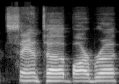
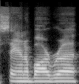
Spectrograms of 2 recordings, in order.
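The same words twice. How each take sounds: First: The T in Santa is clearly pronounced. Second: The T in Santa is dropped. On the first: Locals do not say it this way. "We don't say San, Santa Barbara" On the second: This is how locals say it. "We say Santa Barbara"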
